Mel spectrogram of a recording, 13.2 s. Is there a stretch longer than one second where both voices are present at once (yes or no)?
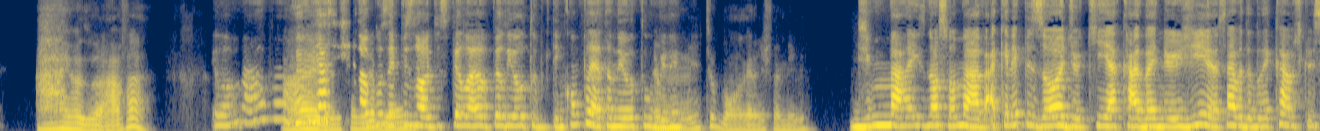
yes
